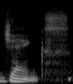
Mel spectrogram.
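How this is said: The vowel sounds like the 'a' in 'bank'. This is how the speaker personally says it. "I say janks"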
